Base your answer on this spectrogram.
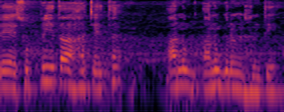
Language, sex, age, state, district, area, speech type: Sanskrit, male, 30-45, Karnataka, Davanagere, urban, spontaneous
